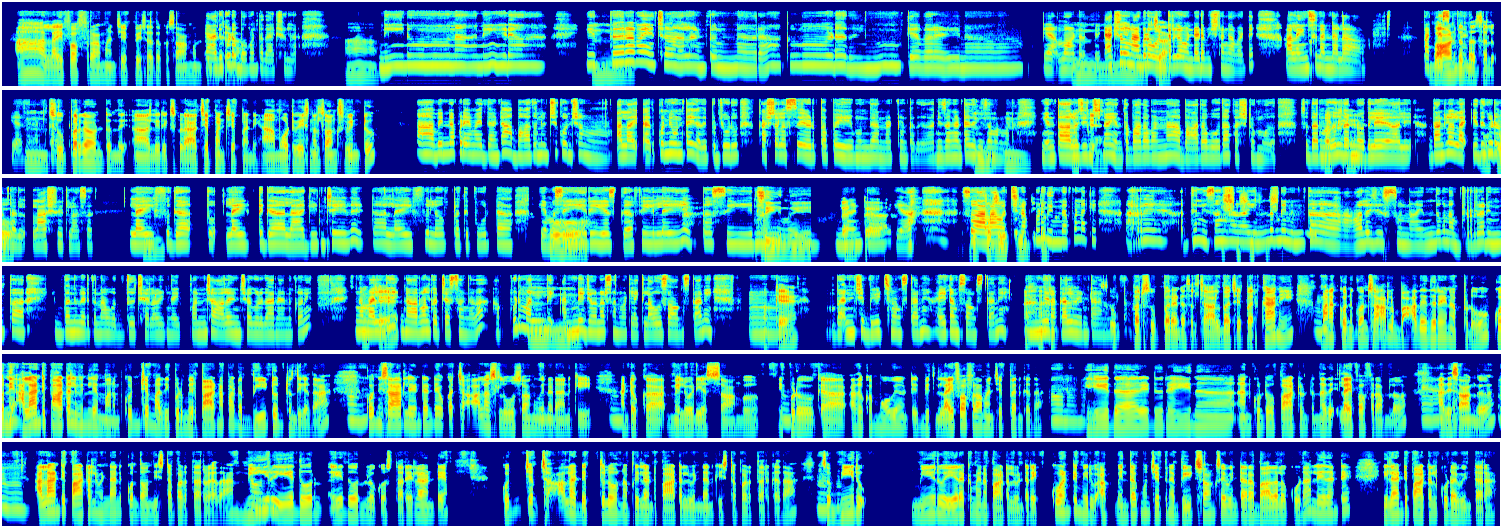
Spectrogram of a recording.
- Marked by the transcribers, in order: in English: "సాంగ్"; singing: "నేను నా నీడ ఇద్దరమే చాలంటున్న రాకూడదు ఇంకెవరైనా"; in English: "యాక్చువల్"; in English: "లైన్స్"; lip smack; in English: "ఎస్, కరెక్ట్"; in English: "సూపర్‌గా"; in English: "లిరిక్స్"; in English: "మోటివేషనల్ సాంగ్స్"; in English: "సో"; in English: "లాస్ట్‌లో"; other background noise; singing: "లైట్‌గా లాగించేదెట్ట లైఫ్‌లో ప్రతి పూట యమ సీరియస్‌గా ఫీల్ అయ్యేంత సీన్ ఏముందంట"; in English: "లైట్‌గా"; in English: "లైఫ్‌లో"; in English: "సీరియస్‌గా ఫీల్"; in English: "సీన్"; in English: "సీన్"; in English: "సూపర్! సూపర్!"; in English: "సో"; giggle; in English: "నార్మల్‌గా"; in English: "జోనర్స్"; in English: "లైక్ లవ్ సాంగ్స్"; in English: "బీట్ సాంగ్స్"; in English: "ఐటెమ్ సాంగ్స్"; tapping; chuckle; in English: "సూపర్!"; in English: "బీట్"; in English: "స్లో సాంగ్"; in English: "మెలోడియస్ సాంగ్"; in English: "మూవీ"; singing: "ఎదారె దురైన"; in English: "సాంగ్"; in English: "డెప్త్‌లో"; in English: "సో"
- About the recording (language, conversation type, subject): Telugu, podcast, సంగీతం వల్ల మీ బాధ తగ్గిన అనుభవం మీకు ఉందా?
